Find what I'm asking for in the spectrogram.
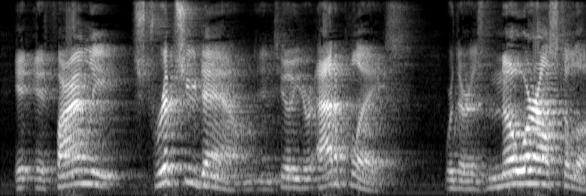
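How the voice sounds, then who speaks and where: High-pitched man at a fairly slow pace, lively intonation, big swings in loudness, audible room echo. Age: 60s. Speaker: pastor. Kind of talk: sermon. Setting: church. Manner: repetitive, restarts phrases.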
